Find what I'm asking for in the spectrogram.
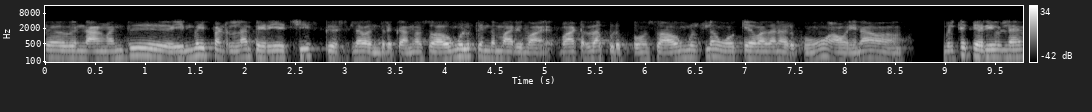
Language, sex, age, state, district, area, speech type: Tamil, male, 18-30, Tamil Nadu, Cuddalore, rural, conversation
